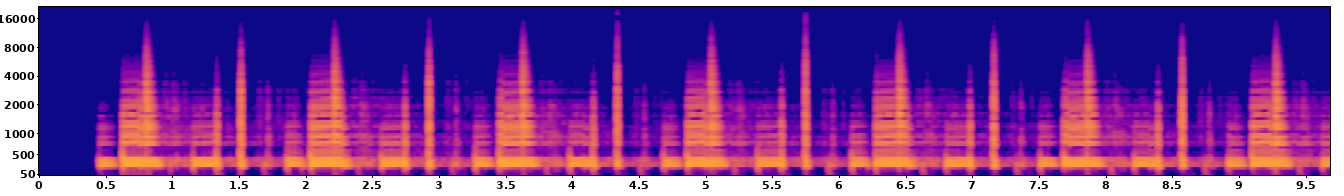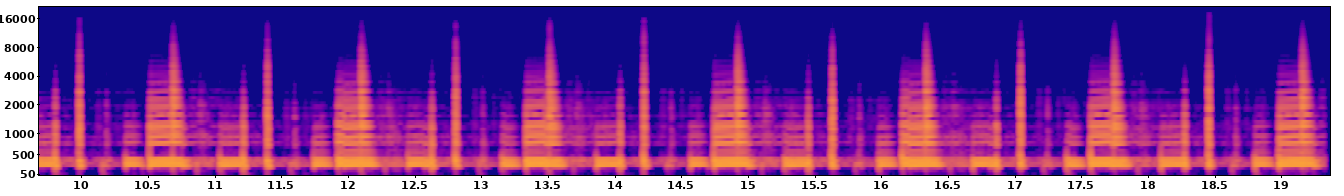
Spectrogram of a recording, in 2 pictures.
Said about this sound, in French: Je propose qu'on s'écoute du coup un premier extrait de ton deuxième album, donc.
